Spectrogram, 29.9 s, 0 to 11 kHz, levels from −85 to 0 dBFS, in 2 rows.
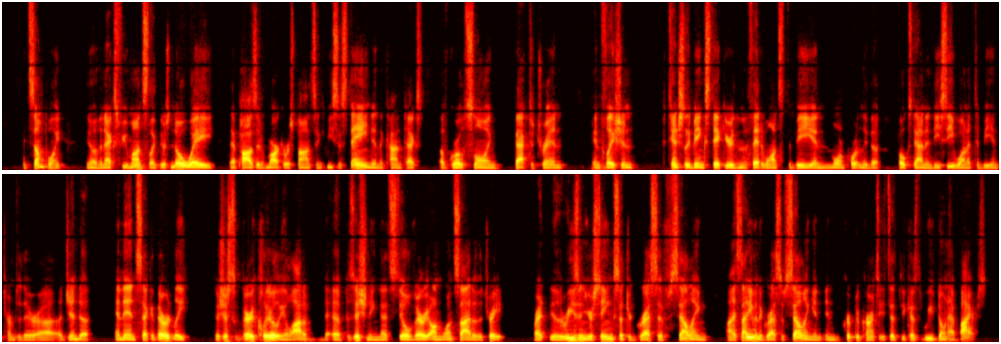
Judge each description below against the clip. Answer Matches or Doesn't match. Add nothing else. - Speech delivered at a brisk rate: Matches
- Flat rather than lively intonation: Matches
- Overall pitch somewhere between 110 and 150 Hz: Doesn't match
